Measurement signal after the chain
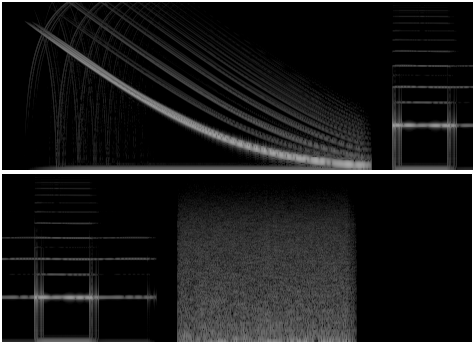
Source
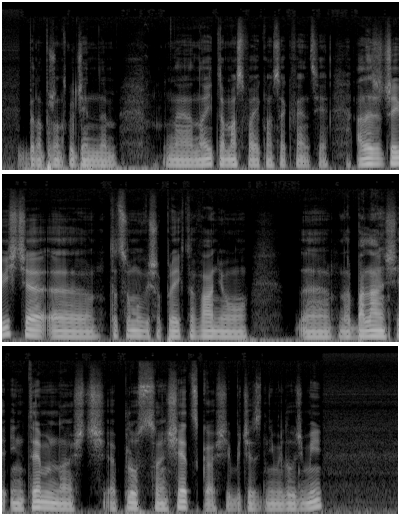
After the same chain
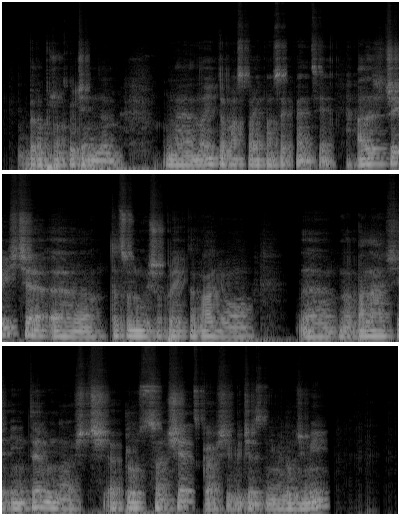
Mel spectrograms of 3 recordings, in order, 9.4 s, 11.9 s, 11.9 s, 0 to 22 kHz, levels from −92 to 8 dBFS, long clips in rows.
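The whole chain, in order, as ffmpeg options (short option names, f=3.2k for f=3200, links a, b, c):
-af "lowpass=6.6k,acompressor=threshold=-31dB:ratio=10,aeval=exprs='0.0944*(cos(1*acos(clip(val(0)/0.0944,-1,1)))-cos(1*PI/2))+0.000531*(cos(8*acos(clip(val(0)/0.0944,-1,1)))-cos(8*PI/2))':c=same,aeval=exprs='sgn(val(0))*max(abs(val(0))-0.00266,0)':c=same,aecho=1:1:20|63:0.224|0.501,flanger=delay=20:depth=3.6:speed=0.95,volume=2dB"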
